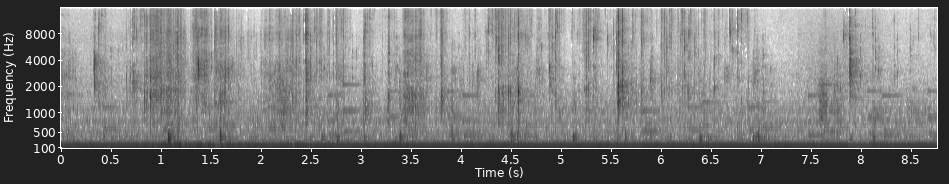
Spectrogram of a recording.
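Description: A person chewing food close to the microphone: many short crisp crunching clicks and wet mouth sounds over a steady low hum.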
